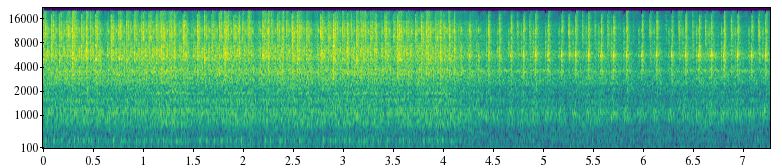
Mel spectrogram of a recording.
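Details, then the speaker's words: 2002 Subaru Forester SG9 with an EJ25 at idle: an uneven, stumbling beat with a steady skip in the exhaust pulses. A major misfire; a compression test confirmed complete loss of compression in cylinder 3. "so I'm going to go ahead and start it up so that you can hit running in its current condition we'll go ahead and do a compression test to confirm that that is the fault"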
